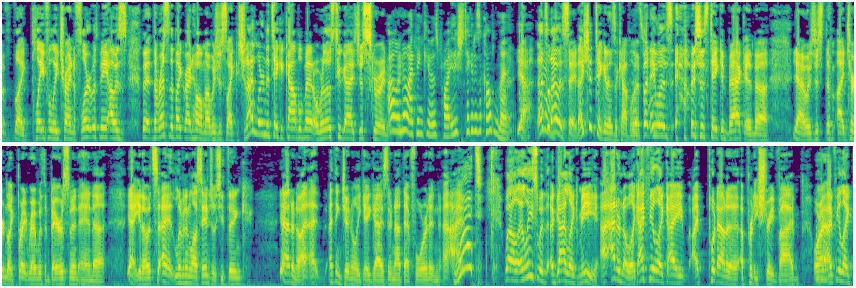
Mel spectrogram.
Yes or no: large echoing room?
no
